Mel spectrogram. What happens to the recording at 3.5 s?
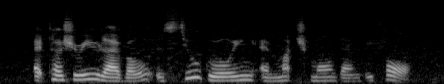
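Between 3.36 and 3.68 s, speech cut by the noise suppressor occurs. The suppressor mistakes parts of the speech for noise and turns them down by up to about 15 dB, so around 150 ms of that stretch sounds swallowed and faint. Noise suppressor artifacts are also present: the room noise sits about 17 dB below the speech and is pulled down by about 17 dB between sounds, then rises again under the words.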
